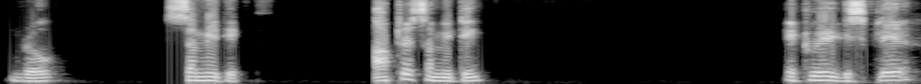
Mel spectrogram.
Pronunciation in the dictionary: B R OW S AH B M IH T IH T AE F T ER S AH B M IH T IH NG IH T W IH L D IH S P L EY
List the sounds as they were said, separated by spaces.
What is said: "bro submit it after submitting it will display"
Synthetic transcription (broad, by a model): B R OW S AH M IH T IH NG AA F T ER S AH M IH T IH NG IH T W IH L D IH S P L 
